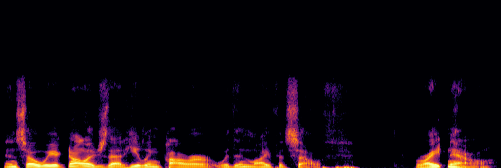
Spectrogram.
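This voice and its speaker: A man speaking an improvised prayer as a spiritual leader, in solemn, measured phrases. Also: mid-range voice, steady tone, darkish tone, no echo. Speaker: spiritual leader giving a blessing.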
